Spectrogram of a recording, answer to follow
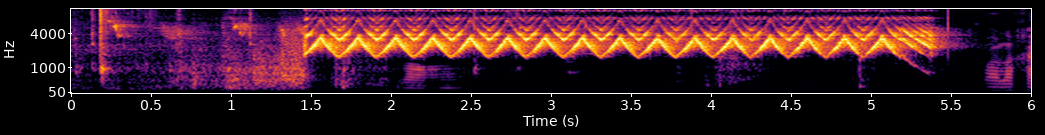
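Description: Motorcycle anti-theft alarm siren, set off by a hand touching the bike, wailing in fast rising-and-falling sweeps, about five or six a second, from about a second and a half in. It cuts off suddenly near the end.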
